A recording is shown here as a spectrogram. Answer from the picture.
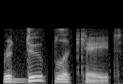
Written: reduplicate

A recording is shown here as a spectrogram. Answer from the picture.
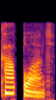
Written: Kaapland

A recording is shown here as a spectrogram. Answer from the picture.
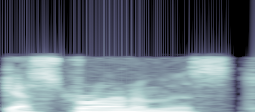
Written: gastronomist

